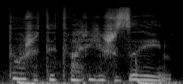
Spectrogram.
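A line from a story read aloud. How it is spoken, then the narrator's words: Whisper. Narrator (Russian): прошептала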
